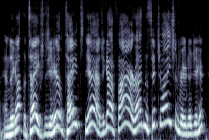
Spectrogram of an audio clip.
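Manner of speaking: put-on Southern accent, teasing. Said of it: "I did the Southern accent".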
